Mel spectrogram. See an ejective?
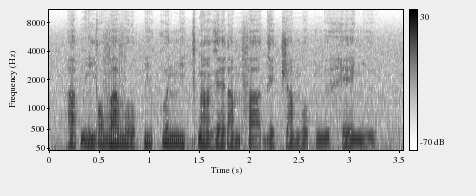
no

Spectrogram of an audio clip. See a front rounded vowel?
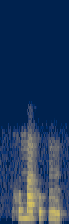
yes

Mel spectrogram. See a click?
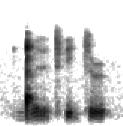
yes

